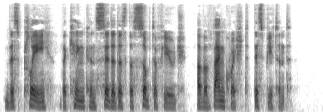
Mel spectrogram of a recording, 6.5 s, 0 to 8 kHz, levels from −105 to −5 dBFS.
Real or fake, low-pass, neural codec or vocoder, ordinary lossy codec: real; 7.2 kHz; none; MP3, 64 kbps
